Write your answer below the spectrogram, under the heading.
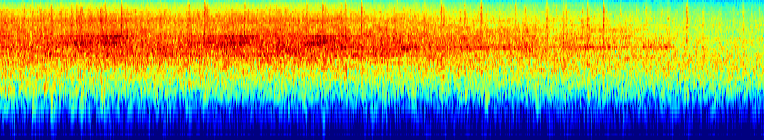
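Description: OO gauge model train running along the layout track: a steady rumble of wheels on rail and motor, slowly fading as it moves away.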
